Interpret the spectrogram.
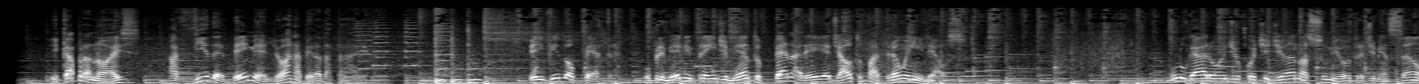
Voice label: Conversational Natural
